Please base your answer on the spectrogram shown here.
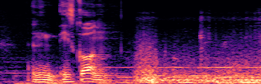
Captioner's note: boat droning; intense music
